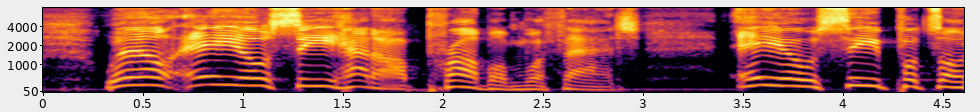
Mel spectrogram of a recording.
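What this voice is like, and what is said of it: Usual voice. Nothing is said of it.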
